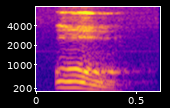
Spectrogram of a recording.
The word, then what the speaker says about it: eau: How to pronounce it? O. E-A-U is O.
